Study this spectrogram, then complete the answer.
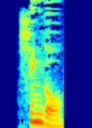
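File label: "single", spoken word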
